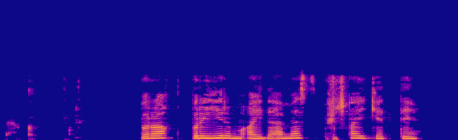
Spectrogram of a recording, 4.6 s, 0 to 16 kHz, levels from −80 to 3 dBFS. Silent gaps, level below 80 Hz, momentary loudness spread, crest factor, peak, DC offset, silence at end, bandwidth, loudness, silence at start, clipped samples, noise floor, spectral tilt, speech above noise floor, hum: 0.40-0.62 s, 0.88-1.40 s, 1.86-1.92 s; -68 dBFS; 9 LU; 18 dB; -2 dBFS; under 0.1%; 0.4 s; 7.8 kHz; -19 LUFS; 0.3 s; under 0.1%; under -90 dBFS; -4.5 dB/octave; over 71 dB; none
